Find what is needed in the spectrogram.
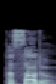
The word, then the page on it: passado: British English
